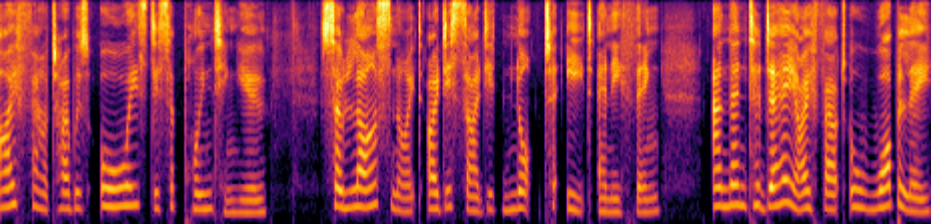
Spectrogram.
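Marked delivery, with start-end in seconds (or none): none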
